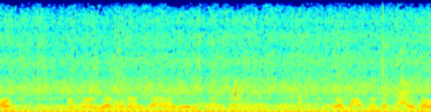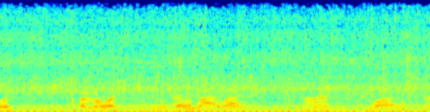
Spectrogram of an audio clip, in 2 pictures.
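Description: A motor running steadily with a low, even pulse throughout, under distant voices calling back and forth.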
